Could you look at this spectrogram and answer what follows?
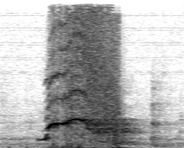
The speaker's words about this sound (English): if you need to yell, you have to go in another room to do it.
